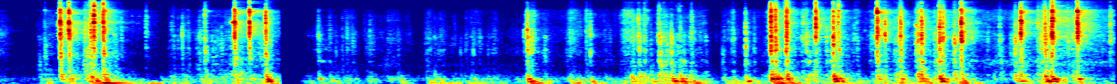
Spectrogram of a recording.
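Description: Irregular clicks, taps and knocks of hard plastic as a whitewater kayak's outfitting is handled: the seat and backband ratchet fittings are worked at the cockpit rim. The clicks come more densely in the second half.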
